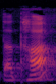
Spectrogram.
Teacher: Tatha, the second tha is Mahapranaha.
